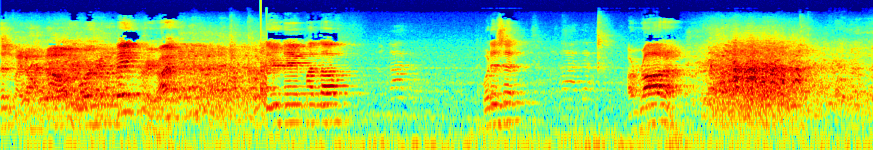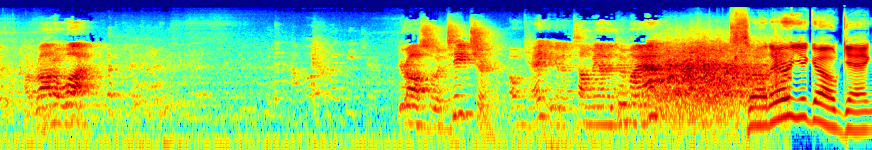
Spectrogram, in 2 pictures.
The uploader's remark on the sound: Live stand up in Saudi Arabia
